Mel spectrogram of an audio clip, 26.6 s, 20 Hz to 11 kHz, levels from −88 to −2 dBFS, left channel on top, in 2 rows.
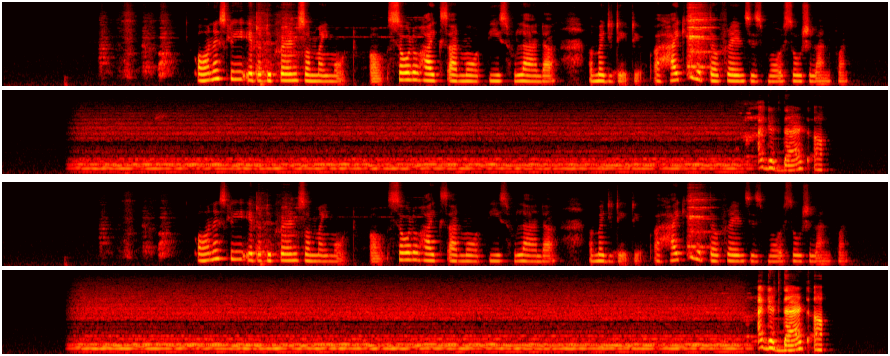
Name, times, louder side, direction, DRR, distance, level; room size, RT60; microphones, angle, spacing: voice 1, 1.5-2.6 2.9-5.2 5.5-12.7 24.4-24.6, left 5 dB, 30° left, 0.3 m, -35 dB
sound 1, 14.2-24.6, right 4 dB, 35° right, 0.6 m, -42 dB
voice 2, 24.0-25.6, right 9 dB, 75° right, 0.3 m, -32 dB
8.6 x 4.9 x 4.3 m
head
